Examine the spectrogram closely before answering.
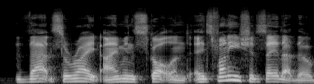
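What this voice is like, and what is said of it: Mild Scottish accent. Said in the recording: “a little bit of an accent, but not too bad of an accent. That's a Scottish accent, right?”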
